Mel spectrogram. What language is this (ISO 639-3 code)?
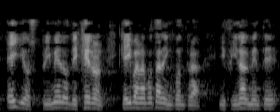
spa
